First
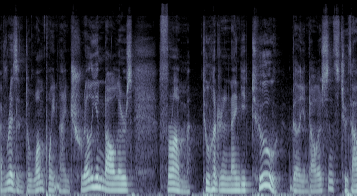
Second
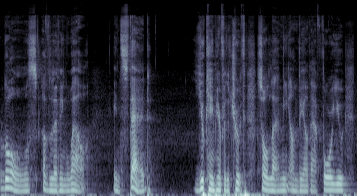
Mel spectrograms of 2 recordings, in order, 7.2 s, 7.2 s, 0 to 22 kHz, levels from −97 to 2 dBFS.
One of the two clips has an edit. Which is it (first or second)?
second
